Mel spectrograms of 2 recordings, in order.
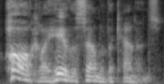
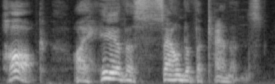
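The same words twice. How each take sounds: First: Said in the usual way. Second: Stagey line reading. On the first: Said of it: "when you're pushed on". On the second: Acted. The director demonstrates the line in a grand theatrical voice. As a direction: proclaim it like a ham actor on stage. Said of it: "all you gotta do is come on stage and say".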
